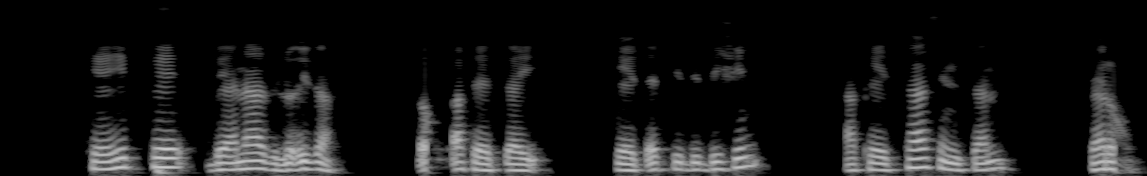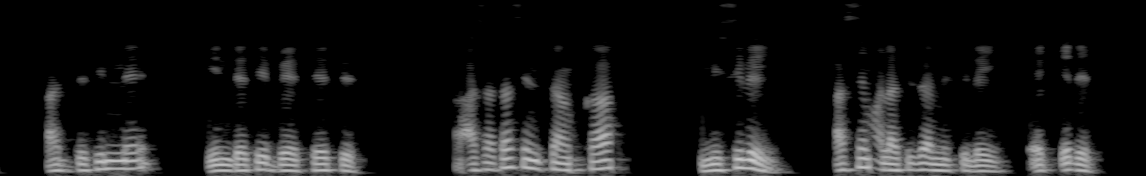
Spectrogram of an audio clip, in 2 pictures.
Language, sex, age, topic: Gamo, male, 25-35, government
